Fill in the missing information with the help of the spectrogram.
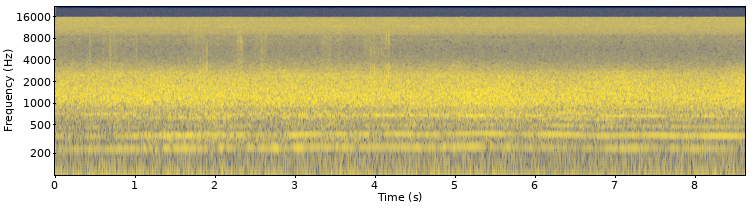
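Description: Steady outdoor background noise, a hiss over a low rumble, with a faint low hum that drifts slowly in pitch.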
